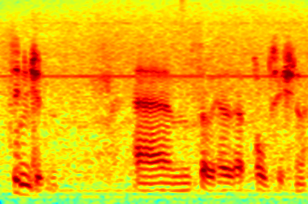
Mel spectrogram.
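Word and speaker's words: St John: particularly the saints so so saint john is sinjin and so that politician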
